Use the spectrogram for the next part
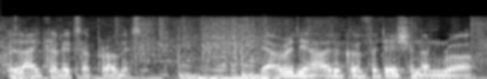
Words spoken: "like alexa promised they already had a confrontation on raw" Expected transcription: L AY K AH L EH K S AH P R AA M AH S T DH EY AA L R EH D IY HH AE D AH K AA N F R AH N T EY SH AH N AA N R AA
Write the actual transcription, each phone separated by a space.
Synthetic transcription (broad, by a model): L AY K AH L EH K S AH P R AA M AH S T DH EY AA L R EH D IY HH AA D AH K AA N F AH T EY SH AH N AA N R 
